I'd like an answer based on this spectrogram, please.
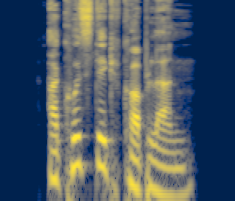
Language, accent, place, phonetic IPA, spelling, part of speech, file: German, Germany, Berlin, [aˈkʊstɪkˌkɔplɐn], Akustikkopplern, noun, De-Akustikkopplern.ogg
- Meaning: dative plural of Akustikkoppler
